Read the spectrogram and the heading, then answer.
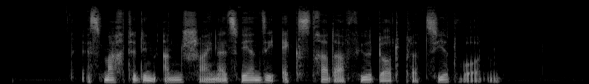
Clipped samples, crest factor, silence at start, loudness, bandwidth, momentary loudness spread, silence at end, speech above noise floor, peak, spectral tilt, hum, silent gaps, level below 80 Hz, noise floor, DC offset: under 0.1%; 20 dB; 0.85 s; -32 LUFS; 16 kHz; 10 LU; 0.9 s; 37 dB; -14 dBFS; -3.5 dB/octave; none; none; -76 dBFS; -70 dBFS; under 0.1%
